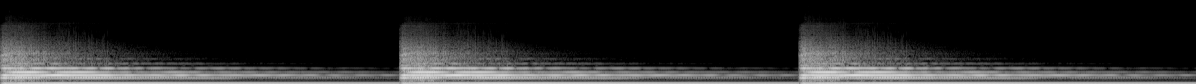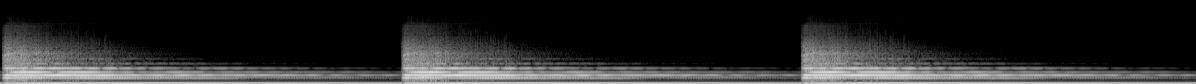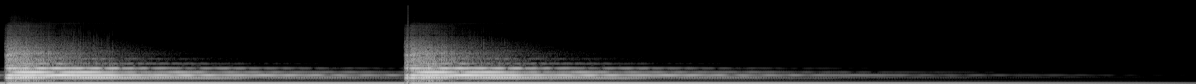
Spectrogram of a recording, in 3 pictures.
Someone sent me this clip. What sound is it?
Large bell with 8 strikes. 4 seconds between strikes; long tail.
